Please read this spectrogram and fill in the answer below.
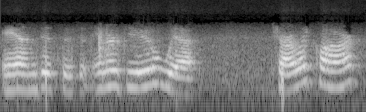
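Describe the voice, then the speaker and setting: A woman's voice: fairly high pitch, a little slow. A woman conducting a casual interview, chatty and hesitant with frequent fillers. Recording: tinny lo-fi home tape with hiss.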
